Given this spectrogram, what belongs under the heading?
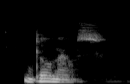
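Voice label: "dormouse", British English; pronunciations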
